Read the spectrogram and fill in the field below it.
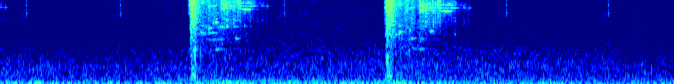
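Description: Coins jingle briefly, twice.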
